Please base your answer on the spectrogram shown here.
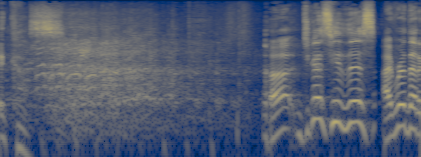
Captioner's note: laughter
